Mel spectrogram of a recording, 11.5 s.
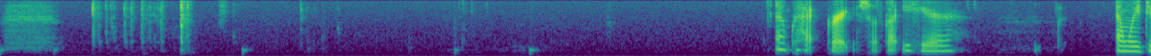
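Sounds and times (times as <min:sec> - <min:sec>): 
typing on a computer keyboard: 0:00.9 - 0:02.0
speech: 0:07.8 - 0:09.6, 0:11.2 - 0:11.5.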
